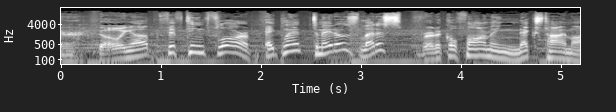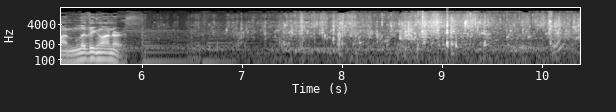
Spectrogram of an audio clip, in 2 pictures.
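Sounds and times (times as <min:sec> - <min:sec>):
speech: 0:00.4 - 0:06.0
moose wading through a pond: 0:06.0 - 0:10.3.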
